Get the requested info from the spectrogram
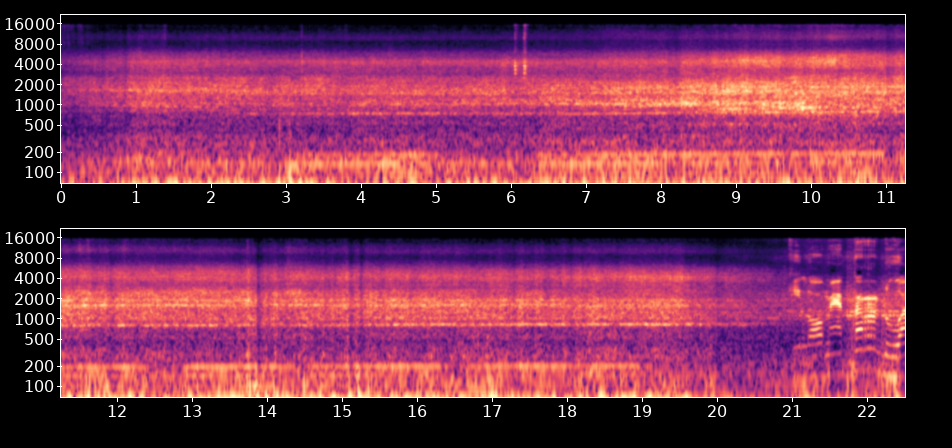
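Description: Steady road and engine noise heard from inside a car's cabin while cruising at highway speed, a continuous low drone. It drops off somewhat near the end.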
